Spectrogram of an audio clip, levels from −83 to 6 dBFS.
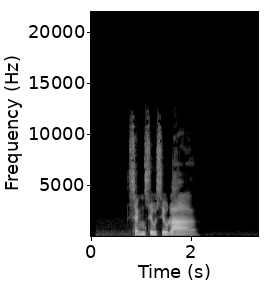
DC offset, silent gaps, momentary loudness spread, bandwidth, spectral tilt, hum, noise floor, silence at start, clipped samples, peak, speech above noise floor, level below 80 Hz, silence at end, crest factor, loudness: under 0.1%; none; 13 LU; 13 kHz; -3.5 dB/octave; none; -73 dBFS; 0.75 s; under 0.1%; 0 dBFS; 54 dB; -72 dBFS; 1.25 s; 22 dB; -19 LUFS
